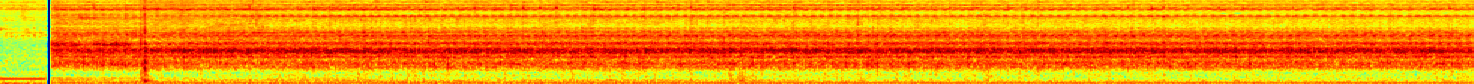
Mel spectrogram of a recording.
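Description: Metal fidget spinner spinning flat on a surface, its bearing giving a steady whirring hum with several held tones.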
